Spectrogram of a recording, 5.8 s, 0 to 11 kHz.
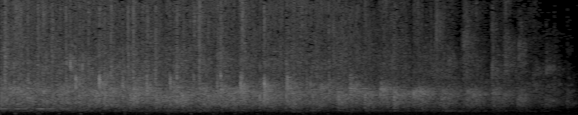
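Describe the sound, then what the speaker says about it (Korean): A church congregation applauds together at a 2023 summer Bible school service: dense, sustained clapping from many hands that holds steady, then gradually tapers off near the end. "먼저 감사와 영광의 박수 올려드립니다"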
